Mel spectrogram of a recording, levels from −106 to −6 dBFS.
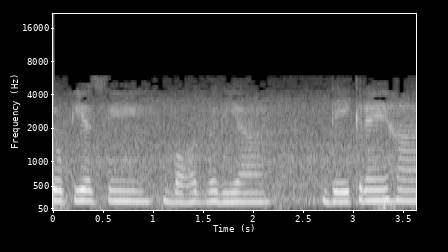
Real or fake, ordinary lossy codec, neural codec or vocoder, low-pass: real; MP3, 24 kbps; none; 7.2 kHz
